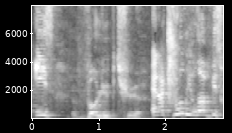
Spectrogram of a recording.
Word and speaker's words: voluptueux: So, voluptueux. How to pronounce it is actually quite easy. Just go with voluptuous and try to pronounce every single letter in it.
